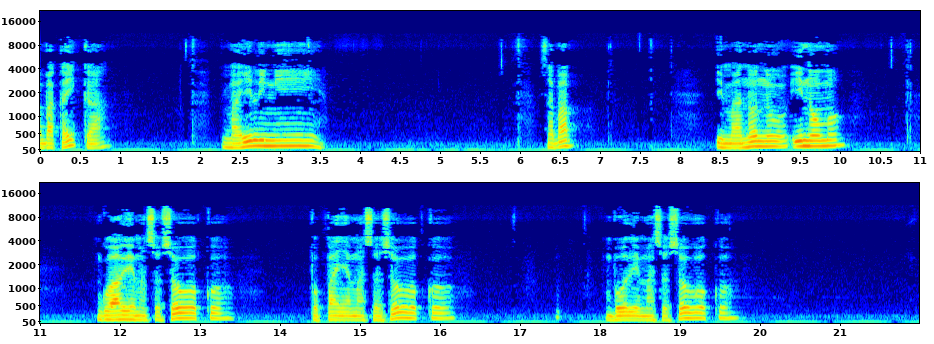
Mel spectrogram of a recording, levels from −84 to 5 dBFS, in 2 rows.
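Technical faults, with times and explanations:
Throughout, transcoding between lossy codecs: nothing above 11.4 kHz, with smeared, warbly artefacts layered together, likely a low-bitrate MP3 re-encoded to WMA.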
